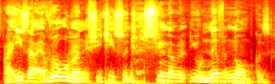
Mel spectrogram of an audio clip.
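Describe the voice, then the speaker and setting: Young man, London accent, roadman slang and delivery, fairly high voice, casual podcast chat. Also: quick pace, a little mellow. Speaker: podcast host.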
